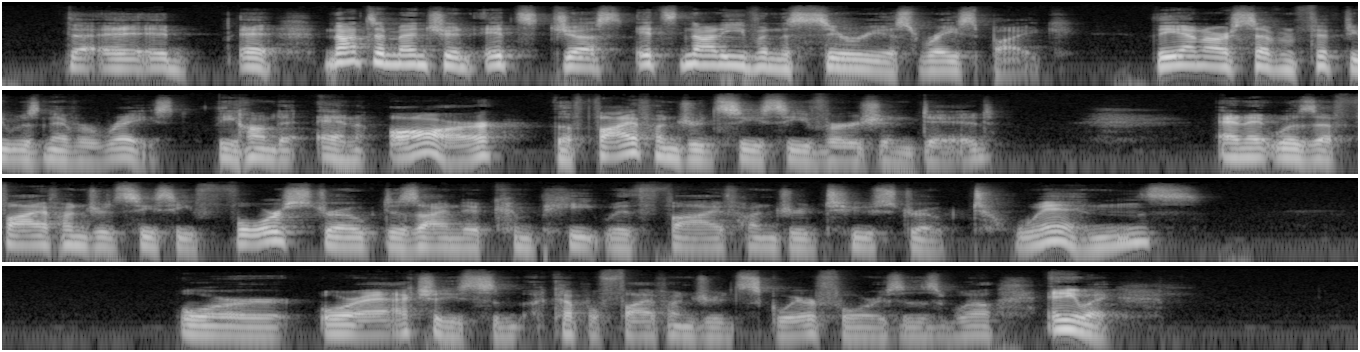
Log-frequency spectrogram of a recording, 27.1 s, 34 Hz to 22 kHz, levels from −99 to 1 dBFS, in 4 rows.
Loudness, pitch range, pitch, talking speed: -28 LUFS, 100-140 Hz, 110 Hz, 120 wpm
